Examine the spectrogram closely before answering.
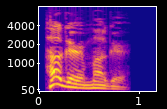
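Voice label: "hugger-mugger", British English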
